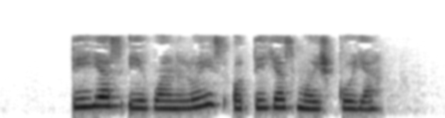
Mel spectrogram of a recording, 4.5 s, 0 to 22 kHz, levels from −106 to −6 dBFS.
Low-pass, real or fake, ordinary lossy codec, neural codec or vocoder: 7.2 kHz; real; MP3, 32 kbps; none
